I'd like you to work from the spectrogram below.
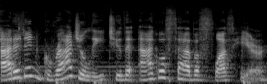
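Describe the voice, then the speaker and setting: With music playing in the background, a woman speaks in an upbeat tone. Her fairly high voice swings very widely in pitch. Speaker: vegan cooking channel host. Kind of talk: cooking tutorial narration.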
